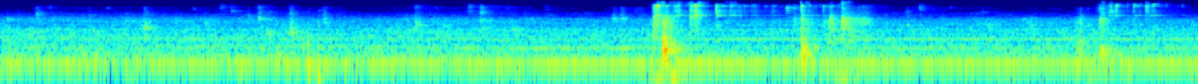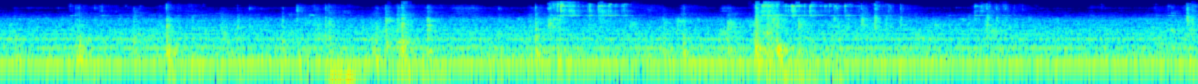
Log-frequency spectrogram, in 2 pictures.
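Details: No animal voice is heard: a steady electrical hum indoors, broken by soft knocks, thumps and scratchy bursts, like play on a cat tower.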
